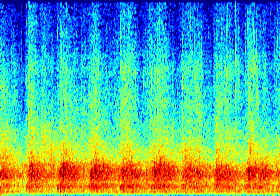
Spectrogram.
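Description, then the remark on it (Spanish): An audience at a Spanish-language church service applauding loudly at the call for another loud round of applause for "papá", a steady wash of many hands clapping with slight rhythmic swells throughout, no voices standing out above it. “Dale otro aplauso fuerte a papá.”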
